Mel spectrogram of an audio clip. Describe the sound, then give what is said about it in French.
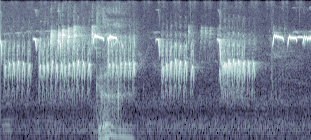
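European robin calling in October, with many short, high, thin chirps and ticking notes in quick bursts separated by brief pauses. “Le rouge-gorge et ses petits cris d'octobre.”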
